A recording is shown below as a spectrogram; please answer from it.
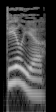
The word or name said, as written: delia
